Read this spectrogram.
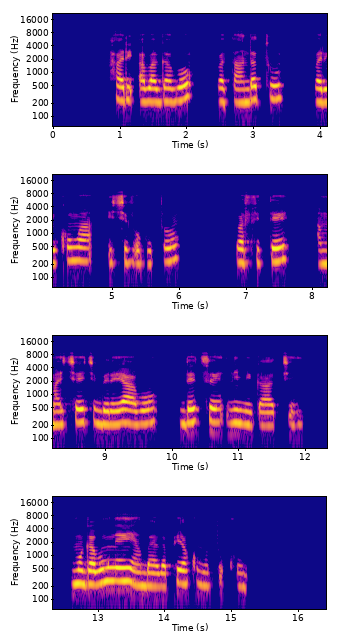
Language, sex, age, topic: Kinyarwanda, female, 18-24, finance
